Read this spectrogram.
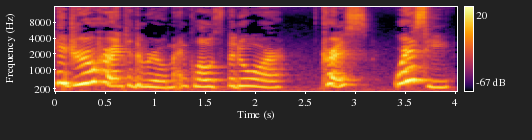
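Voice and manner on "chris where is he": ordinary delivery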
